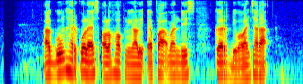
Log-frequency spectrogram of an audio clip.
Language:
Sundanese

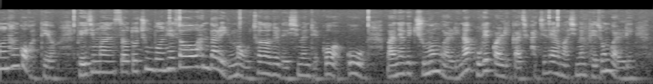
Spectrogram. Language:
Korean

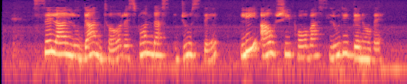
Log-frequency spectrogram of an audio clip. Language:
Esperanto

